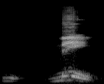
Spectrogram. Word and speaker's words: humane: Humane is stressed on its second syllable as humane. Mane is pronounced louder and longer.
